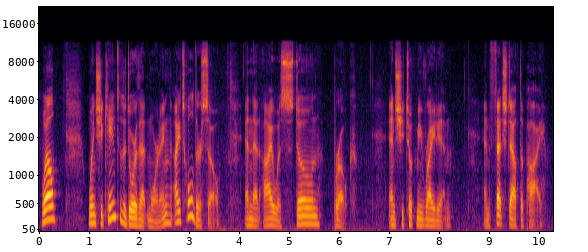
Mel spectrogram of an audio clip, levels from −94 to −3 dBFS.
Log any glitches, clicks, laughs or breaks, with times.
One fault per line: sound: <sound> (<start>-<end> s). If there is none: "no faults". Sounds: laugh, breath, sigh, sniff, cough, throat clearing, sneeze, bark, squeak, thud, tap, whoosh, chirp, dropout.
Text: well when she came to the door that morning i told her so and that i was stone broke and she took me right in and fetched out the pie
no faults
